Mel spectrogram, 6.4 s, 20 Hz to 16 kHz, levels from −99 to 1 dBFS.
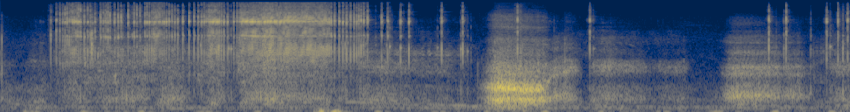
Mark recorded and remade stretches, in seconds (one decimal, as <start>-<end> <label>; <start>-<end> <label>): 0.0-6.4 recorded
